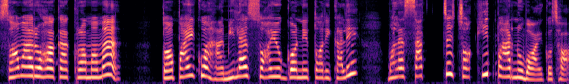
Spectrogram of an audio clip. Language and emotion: Nepali, surprised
